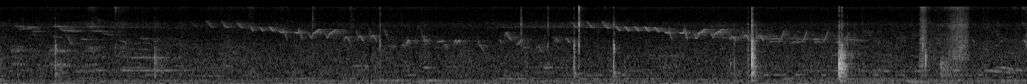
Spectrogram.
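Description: A few light, sharp clicks of a small screwdriver and wires being handled at a DC-DC buck converter's screw terminals, over a quiet outdoor background. Twice, a bird gives a descending run of high chirping notes.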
